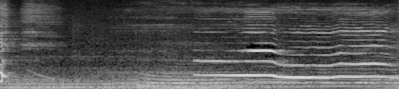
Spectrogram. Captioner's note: all chanting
